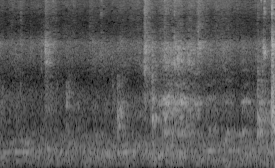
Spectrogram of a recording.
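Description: Pigeons in a breeding loft during the breeding season coo softly and repeatedly amid a steady murmur of low bird noise, fairly quiet and close with no speech.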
